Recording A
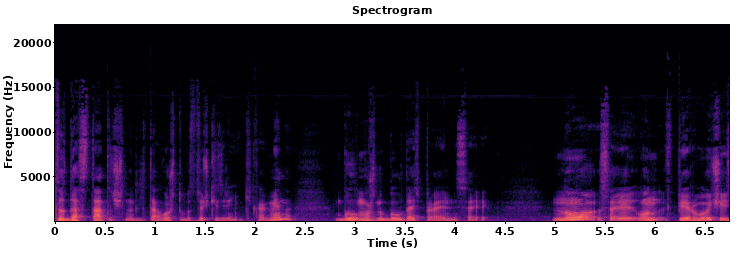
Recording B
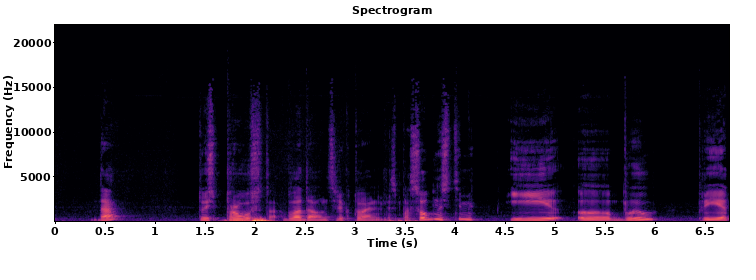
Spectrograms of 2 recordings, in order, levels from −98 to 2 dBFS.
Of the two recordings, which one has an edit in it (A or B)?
B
